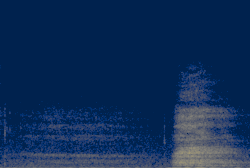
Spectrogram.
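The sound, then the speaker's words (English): A deep breath is drawn in: a single loud, airy rush lasting about half a second near the end, after quiet background. “So take a big breath.”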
